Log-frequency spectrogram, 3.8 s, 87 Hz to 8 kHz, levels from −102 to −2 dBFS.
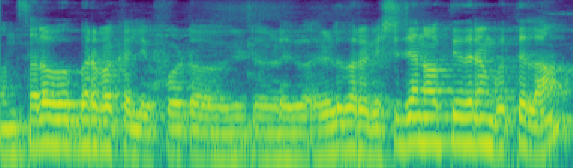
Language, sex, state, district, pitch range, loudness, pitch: Kannada, male, Karnataka, Raichur, 120-165 Hz, -15 LUFS, 140 Hz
